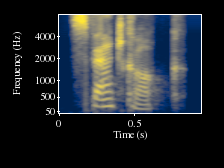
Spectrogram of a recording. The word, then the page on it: spatchcock: Indian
